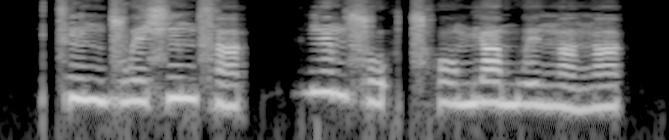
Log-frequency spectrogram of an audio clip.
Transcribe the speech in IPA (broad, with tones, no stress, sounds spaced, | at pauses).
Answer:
t͡s ĩ˧ n d͡z w e˧ ɕ ĩ˥˧ m s ã˨ k̚ | ɡ ẽ˥˧ m s o˨ ʔ t͡sʰ ɔ˧ m j a˥˧ m w e˥˧ ŋ ã˨˩ ŋ ã˦ k̚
